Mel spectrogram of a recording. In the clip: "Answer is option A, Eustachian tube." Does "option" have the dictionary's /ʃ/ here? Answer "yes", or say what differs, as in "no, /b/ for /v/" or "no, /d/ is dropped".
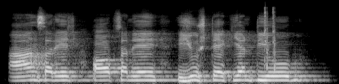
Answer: no, /s/ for /ʃ/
